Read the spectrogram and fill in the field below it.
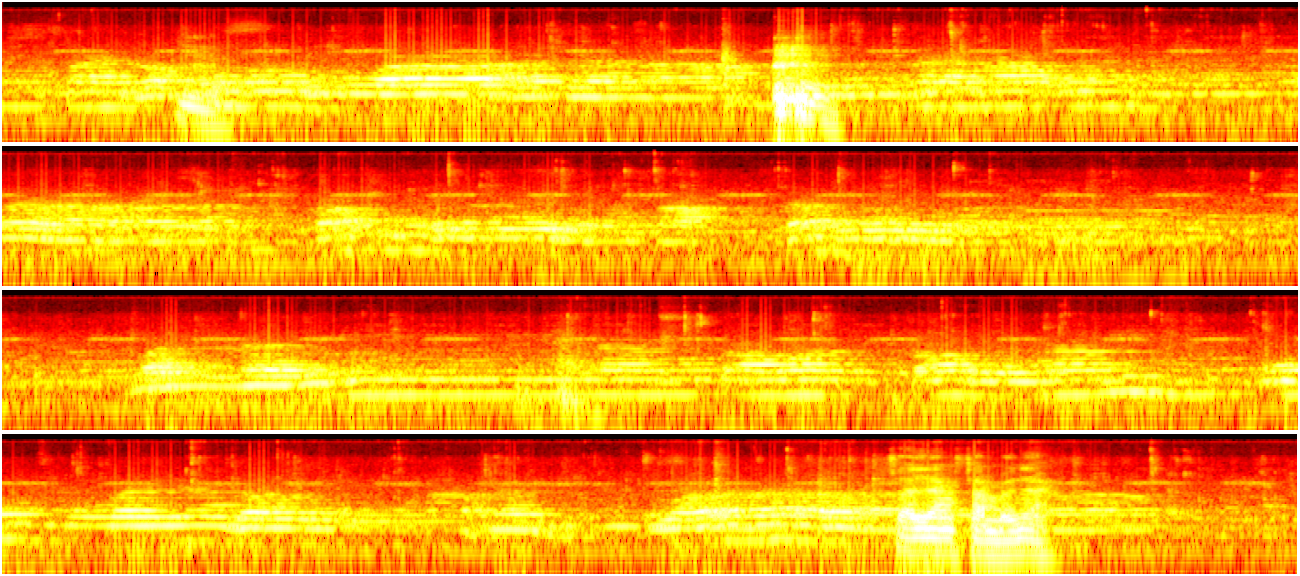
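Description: An older man chews food noisily.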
